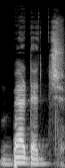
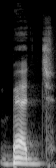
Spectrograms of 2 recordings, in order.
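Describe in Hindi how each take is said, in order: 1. d की आवाज़ एक अतिरिक्त स्वर के साथ बोली जाती है। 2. d की आवाज़ साइलेंट है, सिर्फ़ एक ही शब्दांश है। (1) "এটাকে যদি কেউ বলে যে ব্যাডেজ, তাহলে কিন্তু হবে না" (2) "এটার উচ্চারণ হবে ব্যাজ"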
